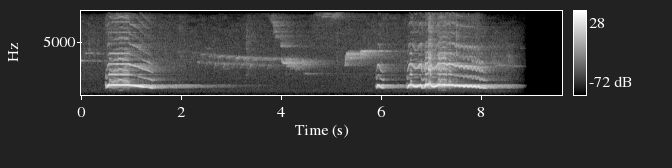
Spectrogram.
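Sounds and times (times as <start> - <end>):
breeding tawny owl giving a tremulous hoot: 0.5 - 2.4, 5.9 - 8.8.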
